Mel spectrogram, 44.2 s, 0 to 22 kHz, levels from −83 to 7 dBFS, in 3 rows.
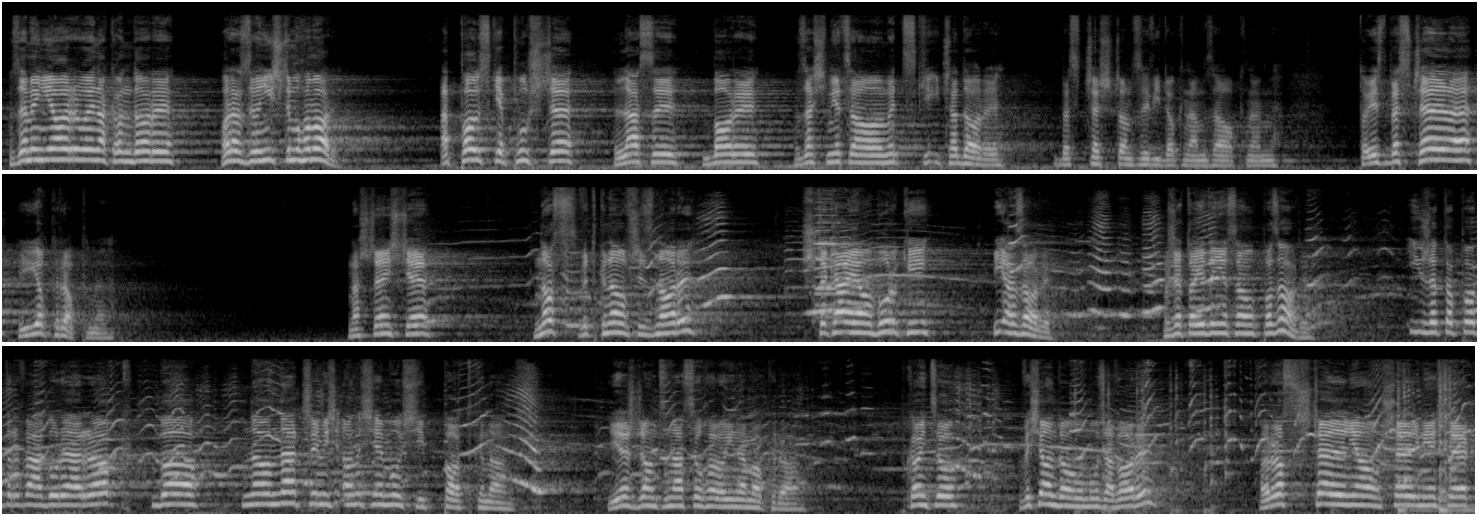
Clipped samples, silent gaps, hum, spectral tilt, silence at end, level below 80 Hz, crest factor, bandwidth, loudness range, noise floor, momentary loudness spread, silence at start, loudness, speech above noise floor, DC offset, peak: under 0.1%; none; none; -4 dB/octave; 0 s; -54 dBFS; 18 dB; 16 kHz; 6 LU; -61 dBFS; 16 LU; 0.05 s; -20 LUFS; 41 dB; under 0.1%; -4 dBFS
